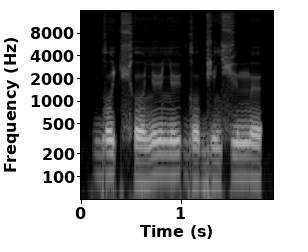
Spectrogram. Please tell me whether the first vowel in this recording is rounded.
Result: yes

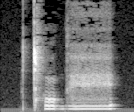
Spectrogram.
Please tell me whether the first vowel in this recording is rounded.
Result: yes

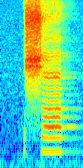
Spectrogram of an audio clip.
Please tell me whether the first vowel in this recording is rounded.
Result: no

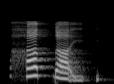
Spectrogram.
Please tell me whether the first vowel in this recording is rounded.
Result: no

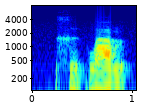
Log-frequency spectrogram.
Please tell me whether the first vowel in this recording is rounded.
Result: no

